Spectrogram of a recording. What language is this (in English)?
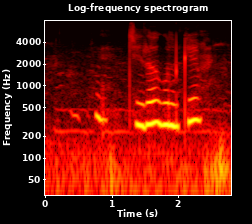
Santali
